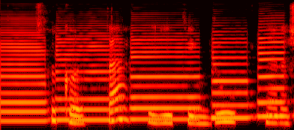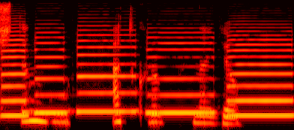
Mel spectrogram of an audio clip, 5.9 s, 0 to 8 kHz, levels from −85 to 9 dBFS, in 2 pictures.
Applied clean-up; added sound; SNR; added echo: neural mask model RNNoise.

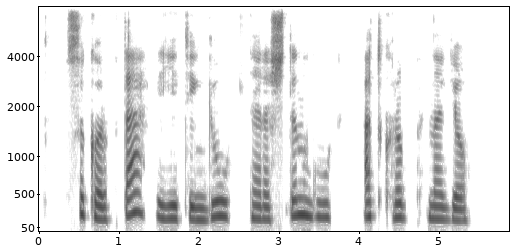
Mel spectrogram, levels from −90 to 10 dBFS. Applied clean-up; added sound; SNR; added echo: none; none; none; none.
